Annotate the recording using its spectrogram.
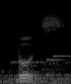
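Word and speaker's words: buuz: Boots they call them. Boots. Ah, so that's how you pronounce it.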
